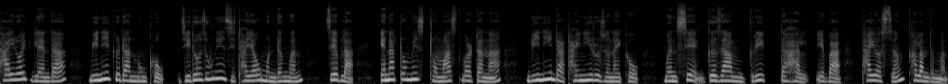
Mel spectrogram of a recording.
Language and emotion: Bodo, neutral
